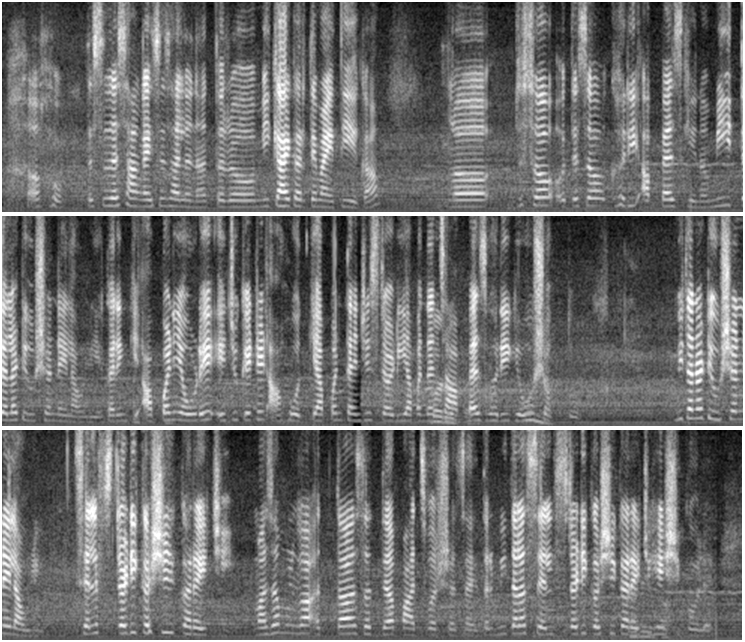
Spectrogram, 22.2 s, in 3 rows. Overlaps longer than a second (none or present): none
